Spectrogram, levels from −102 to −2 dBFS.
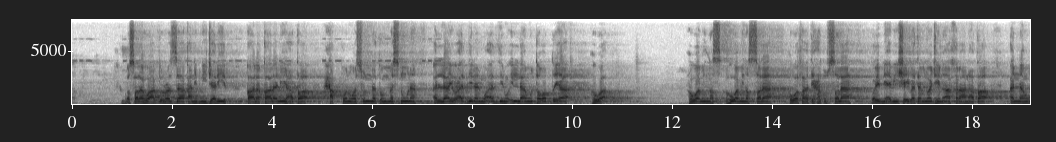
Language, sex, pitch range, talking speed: Arabic, male, 145-150 Hz, 105 wpm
